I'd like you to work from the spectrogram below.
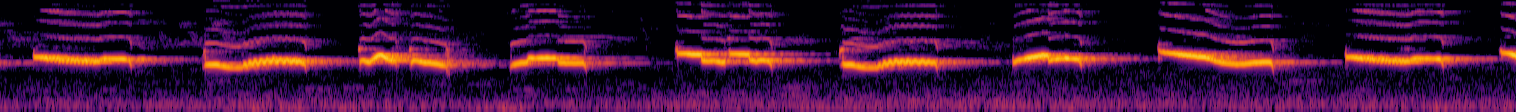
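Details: Paulista-style melodious song of the sabiá parda (pale-breasted thrush): quick succession of whistled phrases, about one per second, some sliding down and others wavering, all clean and loud.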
